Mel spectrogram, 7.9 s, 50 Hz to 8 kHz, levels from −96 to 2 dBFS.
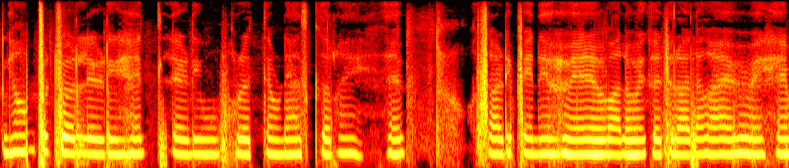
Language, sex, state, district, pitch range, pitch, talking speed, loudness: Hindi, female, Punjab, Pathankot, 220-230 Hz, 225 Hz, 165 wpm, -16 LUFS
